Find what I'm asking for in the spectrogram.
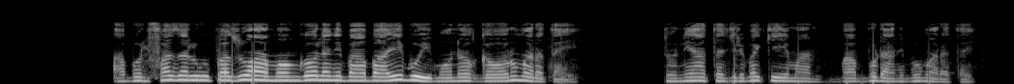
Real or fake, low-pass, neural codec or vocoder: real; 7.2 kHz; none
